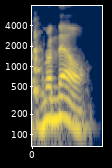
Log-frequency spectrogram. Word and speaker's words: Remmel: Yeah, Remmel. Just say Mel, like Remmel.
